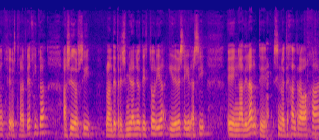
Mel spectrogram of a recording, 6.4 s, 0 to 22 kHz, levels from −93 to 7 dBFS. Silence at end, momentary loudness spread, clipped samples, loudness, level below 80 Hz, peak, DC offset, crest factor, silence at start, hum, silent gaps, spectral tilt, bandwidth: 0 s; 7 LU; under 0.1%; -24 LUFS; -64 dBFS; -6 dBFS; under 0.1%; 18 dB; 0 s; none; none; -3.5 dB/octave; 17 kHz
